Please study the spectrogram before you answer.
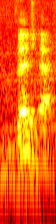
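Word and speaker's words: VEGF: stuff on the internet VF is just all four letters capitalized but we pronounce it v f and the reason that's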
